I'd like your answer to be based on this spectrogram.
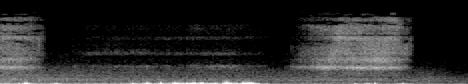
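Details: Snoring during sleep, recorded with the SnoreLab app: a low, rattling snore on the in-breath, then a quieter fluttering stretch.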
